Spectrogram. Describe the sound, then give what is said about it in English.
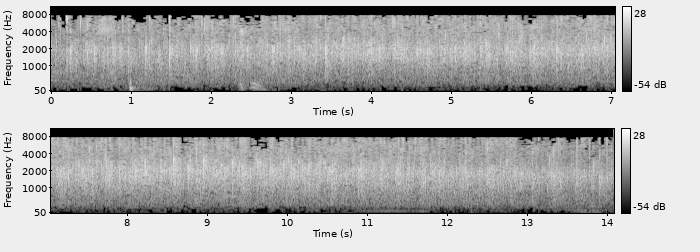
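A church audience claps in praise, many hands beating together in a steady, even stream that holds at the same loud level for the whole stretch without a break. “Let's stand together. Let's give Jesus Christ a clap of praise today.”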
